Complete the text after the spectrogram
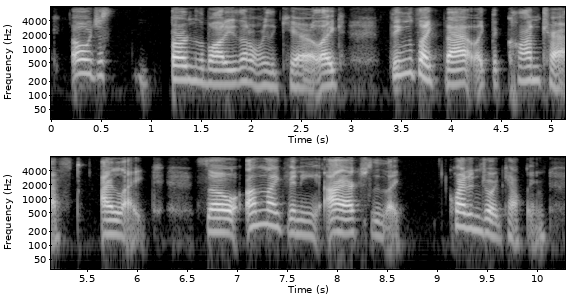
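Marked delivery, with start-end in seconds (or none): none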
